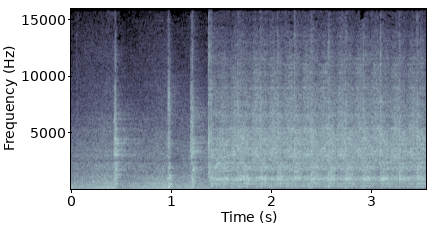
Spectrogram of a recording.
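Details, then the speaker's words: Ford Escort ZX2 2.0 no-start during crank sensor test: a few sharp clicks, then starter grinds engine over sluggishly; starter suspected going bad and battery weak, not confirmed. "okay sounds like our starter is going bad and our battery's weak you hear that little click initially"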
